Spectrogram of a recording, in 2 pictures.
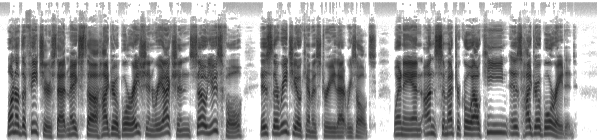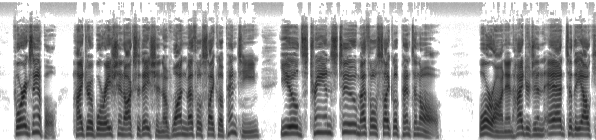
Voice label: eLearning Univ Subject Matter Expert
